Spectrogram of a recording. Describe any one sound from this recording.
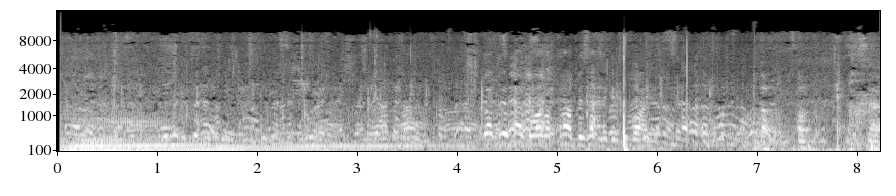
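Several men talk over one another nearby.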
